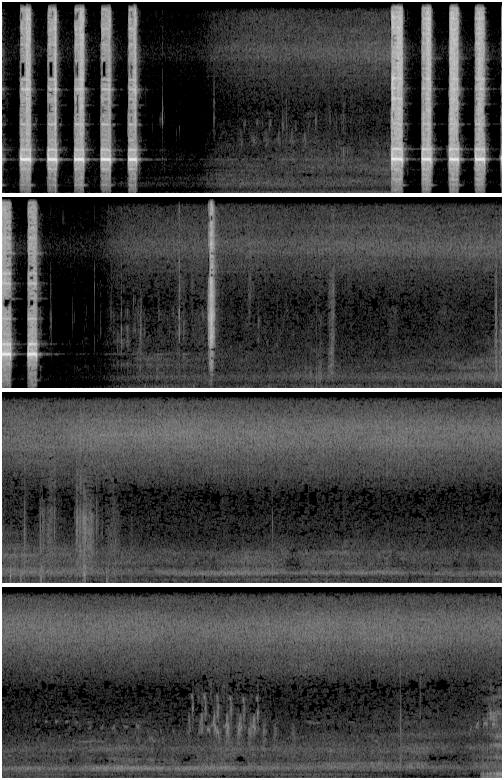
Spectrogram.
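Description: Dog-training whistle blown in two series of six short, identical high toots, about four a second, the second series a few seconds after the first: the multiple-toot recall signal for a retriever.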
